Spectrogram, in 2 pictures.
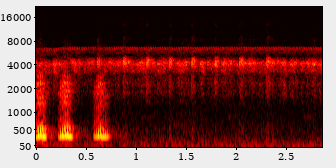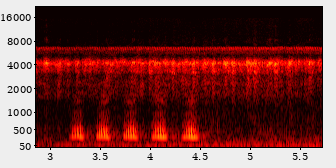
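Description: Pig frogs give deep, pig-like grunts in short bursts as part of a breeding chorus.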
